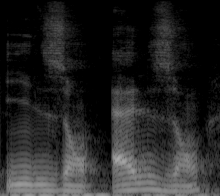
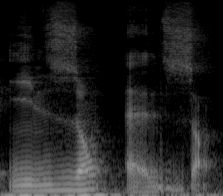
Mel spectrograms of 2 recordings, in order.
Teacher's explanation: You'll also notice that when I pronounced it, ils ont, elles ont, the S in il, elle, which is normally silent, was actually pronounced, and I pronounced it like a Z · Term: link the two sounds together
